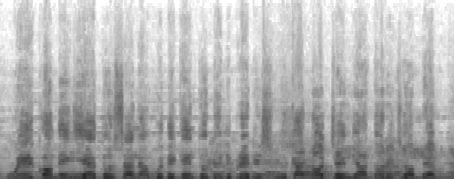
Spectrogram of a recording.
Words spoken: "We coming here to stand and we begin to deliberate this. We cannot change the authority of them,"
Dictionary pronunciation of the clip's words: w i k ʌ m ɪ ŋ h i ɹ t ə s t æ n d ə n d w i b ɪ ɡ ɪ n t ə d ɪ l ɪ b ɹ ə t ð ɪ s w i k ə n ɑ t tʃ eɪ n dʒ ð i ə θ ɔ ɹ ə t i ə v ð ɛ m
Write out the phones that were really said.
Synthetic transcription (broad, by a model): w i k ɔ m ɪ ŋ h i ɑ t ə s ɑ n ə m w i b ɪ ɡ ɪ n t ə d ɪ l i b ɹ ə t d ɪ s w i k ə n ɑ t tʃ eɪ n dʒ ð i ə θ ɔ ɹ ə t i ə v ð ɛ m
